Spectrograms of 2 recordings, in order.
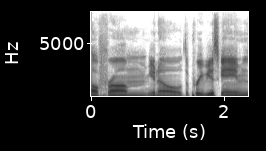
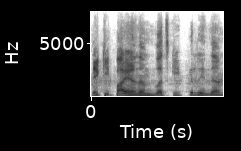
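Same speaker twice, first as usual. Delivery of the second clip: terrible put-on Japanese accent, pitched up; 8 semitones higher than usual. Speaker mimicking them talking about buyers: terrible Japanese accent impression. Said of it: "so I'm gonna do my best Japanese impression".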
